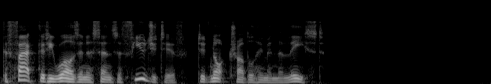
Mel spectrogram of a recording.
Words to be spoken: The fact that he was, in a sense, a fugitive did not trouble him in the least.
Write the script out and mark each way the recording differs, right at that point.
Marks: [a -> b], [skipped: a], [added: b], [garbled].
The fact that he was, in a sense, a fugitive did not trouble him in the least.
